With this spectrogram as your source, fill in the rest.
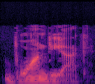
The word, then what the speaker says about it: Pontiac: of the life of pontiac pronounced wandiyak the ojibwe or chippewa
